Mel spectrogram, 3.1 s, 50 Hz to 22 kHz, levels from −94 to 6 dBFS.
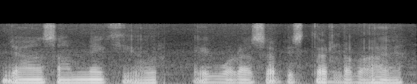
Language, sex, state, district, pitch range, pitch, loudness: Hindi, male, Uttar Pradesh, Lucknow, 100-110 Hz, 105 Hz, -16 LUFS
